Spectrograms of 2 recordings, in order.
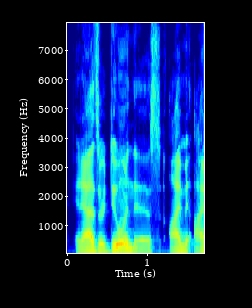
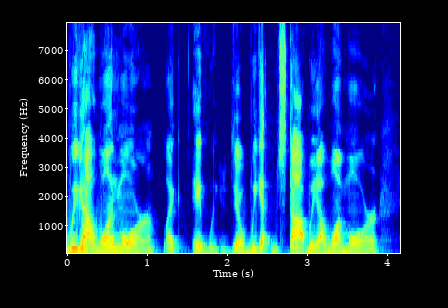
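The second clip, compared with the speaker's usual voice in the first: put-on, high-pitched, barked-out delivery; 5 semitones higher, 4 dB louder than usual. Retelling barking at the pilot to wait: retelling own barked order. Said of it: "I barked at him".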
